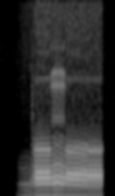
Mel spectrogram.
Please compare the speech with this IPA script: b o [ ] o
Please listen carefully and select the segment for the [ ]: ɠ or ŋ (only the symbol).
ŋ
